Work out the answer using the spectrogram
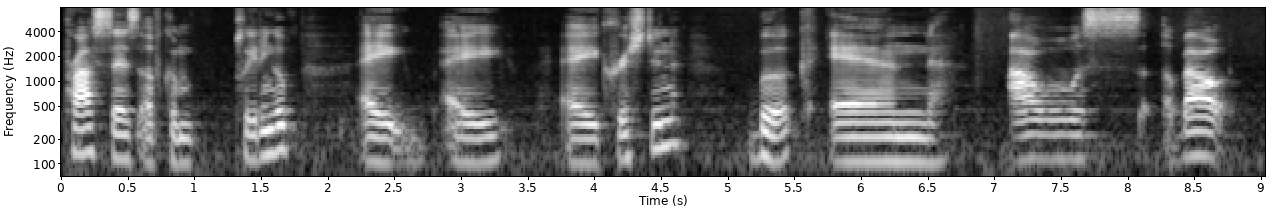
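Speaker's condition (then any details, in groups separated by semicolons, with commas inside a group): Stuttering; only stutterer on either mother's or father's side of family; stutters when talking, speech problem audible, cannot be hidden when speaking; prolonged sounds, blocks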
